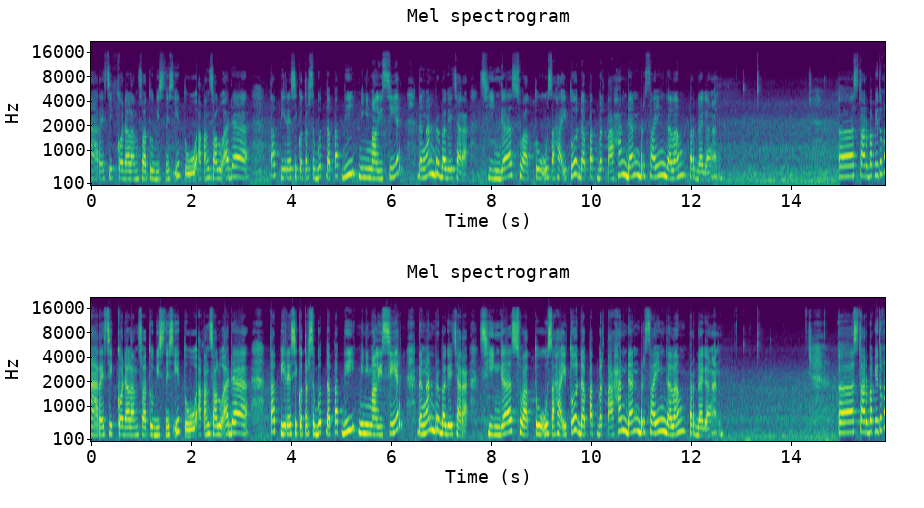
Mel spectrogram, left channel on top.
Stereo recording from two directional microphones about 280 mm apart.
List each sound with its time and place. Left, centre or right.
0.0 s a woman's voice: right
14.3 s a woman's voice: right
